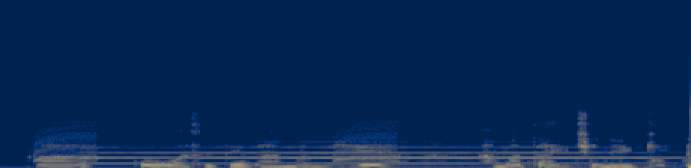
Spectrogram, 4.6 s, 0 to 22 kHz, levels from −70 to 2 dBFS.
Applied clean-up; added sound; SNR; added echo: none; Wind instrument, woodwind instrument + Alarm; 12 dB; none.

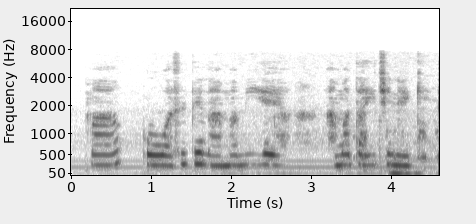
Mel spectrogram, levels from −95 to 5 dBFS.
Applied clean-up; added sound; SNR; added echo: none; none; none; none.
